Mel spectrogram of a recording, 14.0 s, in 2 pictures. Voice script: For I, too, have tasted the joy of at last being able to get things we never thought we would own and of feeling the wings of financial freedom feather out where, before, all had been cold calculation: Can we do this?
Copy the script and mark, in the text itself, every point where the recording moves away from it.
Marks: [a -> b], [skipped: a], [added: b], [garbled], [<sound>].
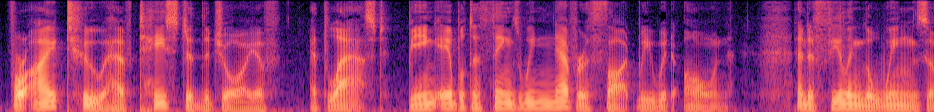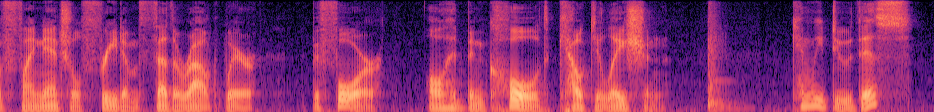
For I, too, have tasted the joy of at last being able to [skipped: get] things we never thought we would own and of feeling the wings of financial freedom feather out where, before, all had been cold calculation: [thud] Can we do this?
